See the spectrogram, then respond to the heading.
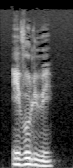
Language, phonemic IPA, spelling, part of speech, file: French, /e.vɔ.lɥe/, évoluer, verb, Fr-évoluer.ogg
- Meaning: 1. to evolve; to change, to develop 2. to play 3. to move (in a given area), to move about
